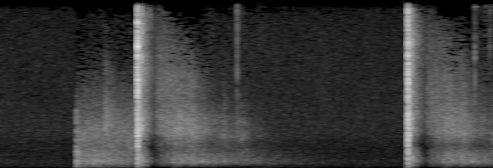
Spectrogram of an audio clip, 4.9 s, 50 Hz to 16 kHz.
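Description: Pistol shots from a Polish P-83 firing Wolf steel-case rounds: a lighter crack about three quarters of a second in, a loud shot just after it, and another loud shot about four seconds in, each trailing off in reverberation.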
